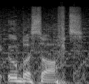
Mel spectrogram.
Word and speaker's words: Ubisoft: here at E3 Ubisoft let's do this sorry Ubisoft I learned yesterday how to pronounce it properly at the Microsoft conference Ubisoft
